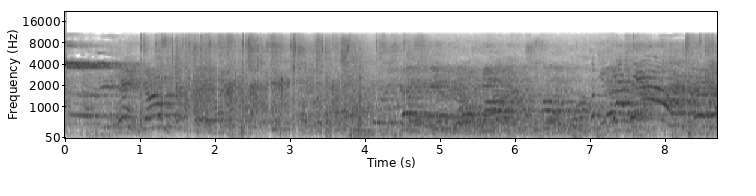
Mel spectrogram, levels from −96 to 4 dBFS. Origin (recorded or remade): recorded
